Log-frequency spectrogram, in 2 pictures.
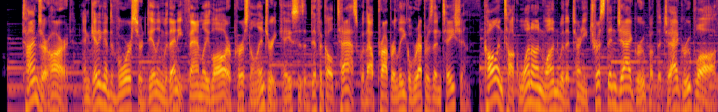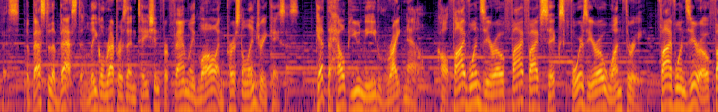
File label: RADIO AD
